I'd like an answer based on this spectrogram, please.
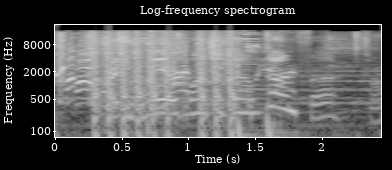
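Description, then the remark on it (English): A rapid, loud burst of gunfire, roughly a dozen sharp cracks in quick succession, set against a musical backing with a melodic voice. “It's a whole bunch of damn gunfire.”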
